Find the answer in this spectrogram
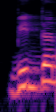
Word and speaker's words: বিদ্বান: উচ্চারণ রয়েছে আবার দেখুন বিদ্যান শব্দেও দ এ ব ফালা রয়েছে কিন্তু ব এর কোন উচ্চারণ নেই কিন্তু দ দুবার উচ্চারিত হয়েছে তাহলে দ এ ব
